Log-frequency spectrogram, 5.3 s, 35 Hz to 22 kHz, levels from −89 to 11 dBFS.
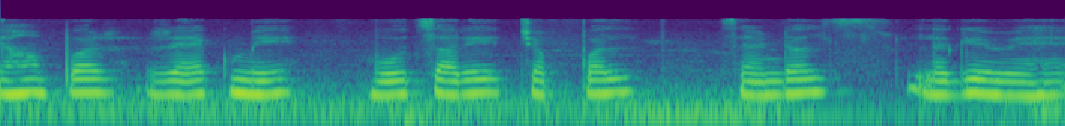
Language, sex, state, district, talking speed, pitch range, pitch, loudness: Hindi, female, Maharashtra, Washim, 125 wpm, 175-195 Hz, 185 Hz, -14 LUFS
